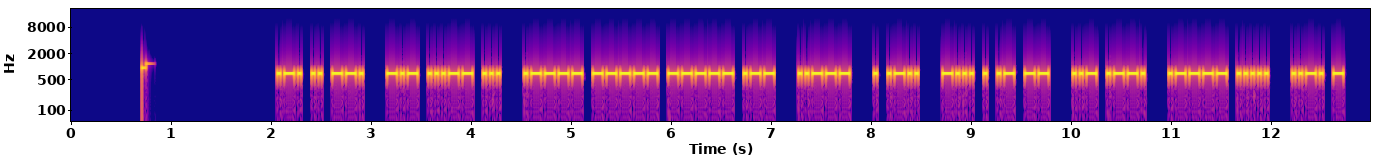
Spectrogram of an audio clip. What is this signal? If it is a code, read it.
Morse code, heard as a keyed tone, about 36 wpm, 700 Hz. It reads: RIG K3S 100W 2 EL BEAM UP 15 FT
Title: Practice QSO - Exchange 2 - Info - 35wpm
